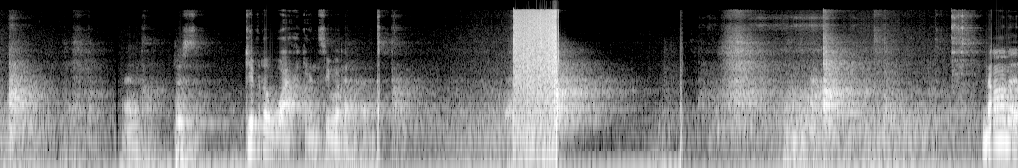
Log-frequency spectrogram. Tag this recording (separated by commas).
Speech, inside a small room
